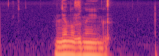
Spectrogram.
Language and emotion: Russian, neutral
